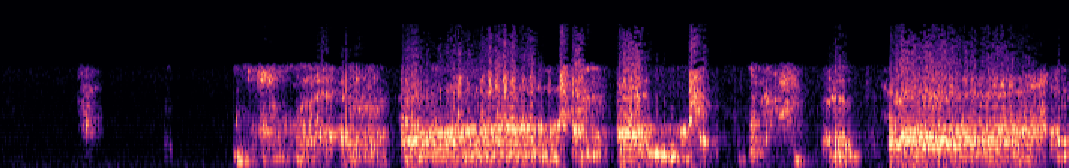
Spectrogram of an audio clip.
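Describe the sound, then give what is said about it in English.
Dogs barking and growling heard over a speakerphone line, a brief yelp first, then dense, loud barking and snarling in many overlapping bursts that carry on almost without pause. “will they all start barking? Oh yeah, we can get them going.”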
